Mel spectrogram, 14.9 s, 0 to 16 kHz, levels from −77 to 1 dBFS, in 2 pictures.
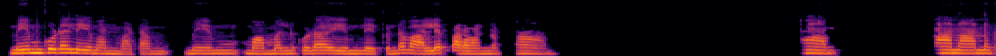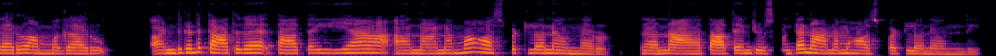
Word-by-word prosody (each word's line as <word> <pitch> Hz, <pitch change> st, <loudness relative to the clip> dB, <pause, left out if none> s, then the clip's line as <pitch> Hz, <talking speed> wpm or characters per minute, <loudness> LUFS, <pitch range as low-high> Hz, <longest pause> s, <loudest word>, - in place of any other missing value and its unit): మేము 225 Hz, +1 st, +7 dB
కూడా 240 Hz, 0 st, +5 dB
లేమనమాట. 185 Hz, -6 st, -2 dB, 0.4 s
మేము 195 Hz, 0 st, -2 dB, 0.2 s
మమ్మల్ని 185 Hz, +1 st, -1 dB
కూడా 195 Hz, 0 st, +1 dB, 0.2 s
ఏం 185 Hz, -, 0 dB
లేకుండా 180 Hz, +3 st, -3 dB
వాళ్ళే 185 Hz, +1 st, +2 dB
పరవాన్నం 180 Hz, -1 st, 0 dB, 0.2 s
ఆ! -, -, -1 dB, 2.1 s
ఆ! -, -, +2 dB, 1.0 s
ఆ! -, -, +5 dB
నాన్నగారు, 205 Hz, +1 st, +1 dB
అమ్మగారు. 195 Hz, -1 st, -2 dB, 0.5 s
ఎందుకంటే 250 Hz, +6 st, +2 dB
తాతగా 230 Hz, +1 st, +3 dB, 0.2 s
తాతయ్య 220 Hz, +2 st, -1 dB, 0.4 s
ఆహ్, 200 Hz, -, -1 dB
నానమ్మ 205 Hz, +4 st, 0 dB
హాస్పిటల్లోనే 225 Hz, -2 st, -1 dB
ఉన్నారు. 170 Hz, -2 st, -3 dB, 0.3 s
ఆహ్, 190 Hz, 0 st, 0 dB
నా 190 Hz, -, +4 dB, 0.3 s
తాతయ్యని 205 Hz, +2 st, +1 dB
చూసుకుంటా 200 Hz, +3 st, -2 dB
నానమ్మ 205 Hz, -1 st, +1 dB
హాస్పిటల్లోనే 185 Hz, -2 st, -3 dB
ఉంది. 160 Hz, 0 st, -10 dB
195 Hz, 115 wpm, -22 LUFS, 185-215 Hz, 2.1 s, మేము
